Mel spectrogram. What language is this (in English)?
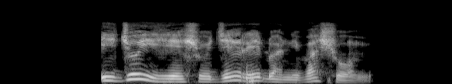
Taita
